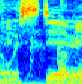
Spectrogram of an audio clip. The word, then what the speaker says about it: Wisteria: Yeah, Wisteria.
